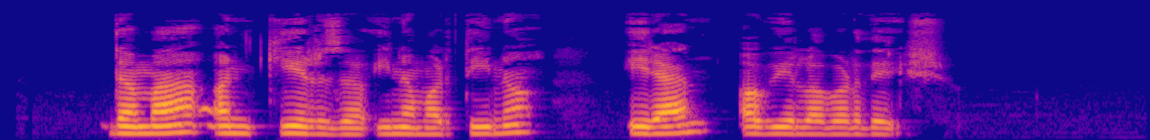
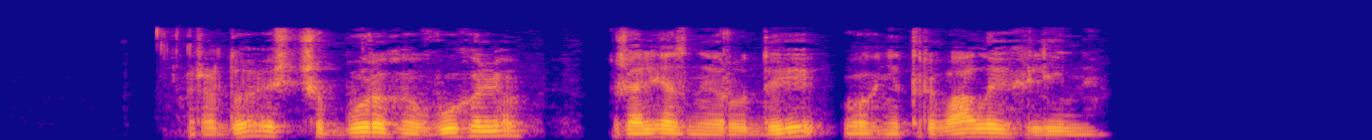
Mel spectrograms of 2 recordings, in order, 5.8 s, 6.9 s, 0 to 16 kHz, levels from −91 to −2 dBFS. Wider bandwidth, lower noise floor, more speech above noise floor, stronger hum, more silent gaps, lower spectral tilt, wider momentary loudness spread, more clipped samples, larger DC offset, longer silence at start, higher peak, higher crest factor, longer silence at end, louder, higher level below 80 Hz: first, 11 kHz vs 7.8 kHz; second, -74 dBFS vs -85 dBFS; second, 51 dB vs 65 dB; neither; neither; first, -6.5 dB/octave vs -5 dB/octave; about the same, 11 LU vs 13 LU; neither; neither; second, 0.55 s vs 0.8 s; about the same, -4 dBFS vs -2 dBFS; about the same, 20 dB vs 20 dB; second, 1.05 s vs 1.35 s; second, -23 LUFS vs -20 LUFS; second, -76 dBFS vs -54 dBFS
